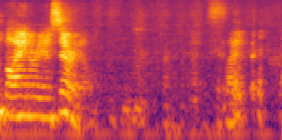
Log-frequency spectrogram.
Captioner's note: laughter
